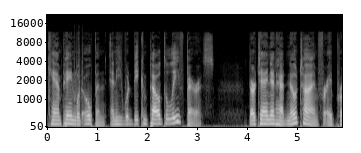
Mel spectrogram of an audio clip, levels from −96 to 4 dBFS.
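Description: A worn or dirty contact in the signal path was making and breaking, producing loose connector crackle from 0.55 to 0.72 s. Each interruption chops the speech and snaps any DC offset on the line into pops, heard as a short, irregular burst of scratchy crackle.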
